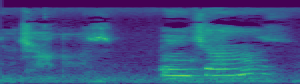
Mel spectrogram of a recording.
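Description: A young boy talking: soft breathy sounds in the first second, then voiced words from just past the middle.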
